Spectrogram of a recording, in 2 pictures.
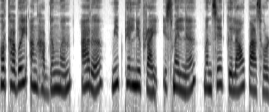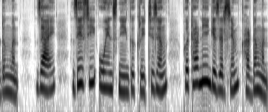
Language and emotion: Bodo, neutral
